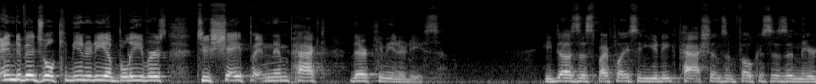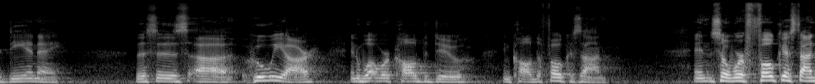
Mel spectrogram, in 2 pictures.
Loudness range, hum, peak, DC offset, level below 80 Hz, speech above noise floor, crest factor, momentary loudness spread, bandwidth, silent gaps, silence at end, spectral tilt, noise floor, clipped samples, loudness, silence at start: 6 LU; none; 0 dBFS; under 0.1%; -54 dBFS; 31 dB; 18 dB; 13 LU; 19 kHz; none; 0 s; -6.5 dB/octave; -49 dBFS; under 0.1%; -19 LUFS; 0 s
